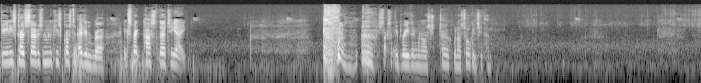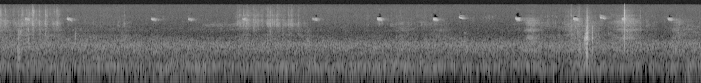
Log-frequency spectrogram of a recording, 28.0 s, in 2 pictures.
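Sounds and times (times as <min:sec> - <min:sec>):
small bird chirps: 0:05.6 - 0:06.0, 0:10.4 - 0:15.6, 0:16.2 - 0:20.6, 0:21.4 - 0:27.7.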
